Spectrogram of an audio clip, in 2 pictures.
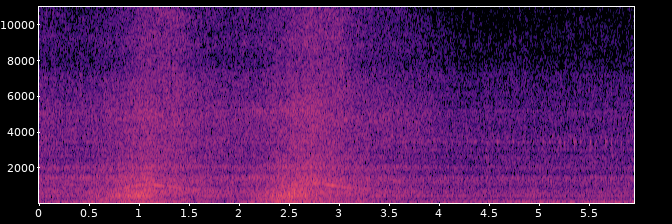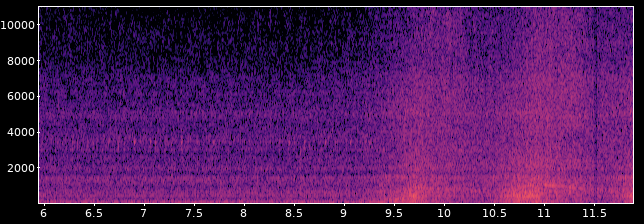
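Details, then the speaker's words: Mercedes GLS 450 with the M276 engine after camshaft and cam phaser replacement, jump-started on a low battery: it idles quietly, picks up cleanly on short revs and settles smoothly with no knocks or rattles. Normal rev. "Okay, it's running. Sounds good. Let me rev it up a little."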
